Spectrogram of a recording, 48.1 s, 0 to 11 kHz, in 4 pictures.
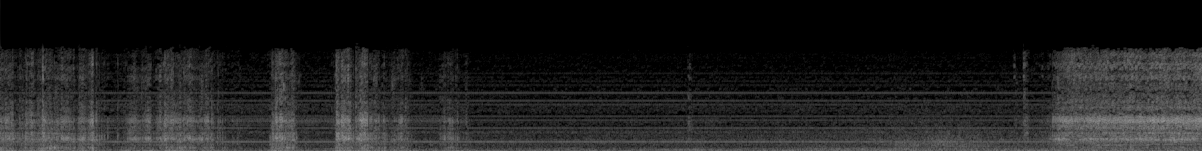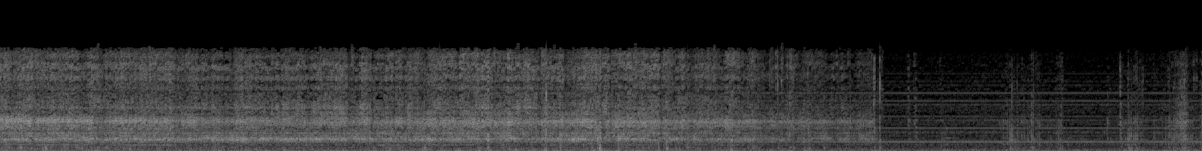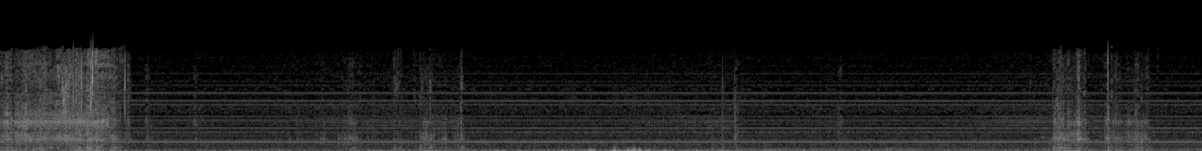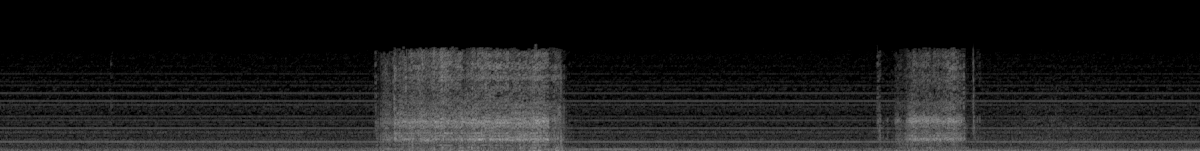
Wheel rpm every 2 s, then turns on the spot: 10, 10, 0, 0, 0, 30, 40, 40, 40, 30, 10, 10, 10, 10, 0, 0, 0, 0, 0, 0, 30, 0, 10, 0.
0-4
